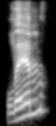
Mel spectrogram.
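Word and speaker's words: Lympne: in Kent Port Lim spelled l-y-m-p-n-e mind you but it's pronounced Lim Ford knows um Churchill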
